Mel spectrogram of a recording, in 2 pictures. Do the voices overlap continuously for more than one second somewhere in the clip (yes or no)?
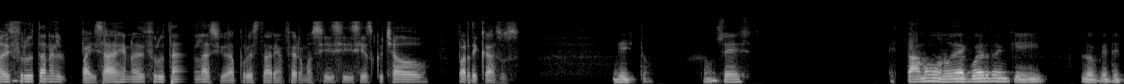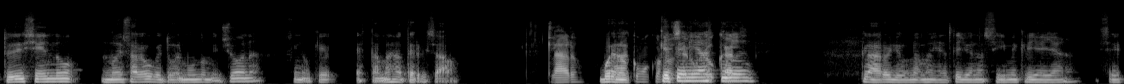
yes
